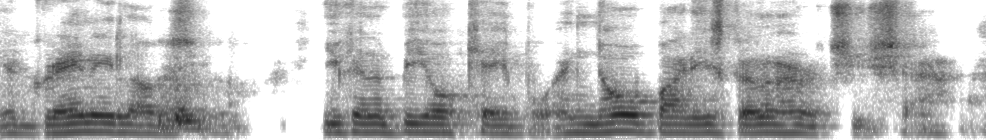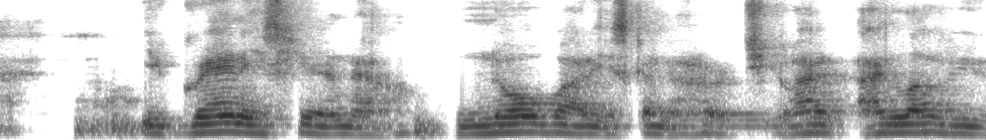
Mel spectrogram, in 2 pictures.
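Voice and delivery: put-on quiet, soft, close-sounding Cajun accent. Recalling his grandmother leaning close to comfort him, speaker quotes her: put-on Cajun accent. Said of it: "In this Cajun accent".

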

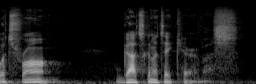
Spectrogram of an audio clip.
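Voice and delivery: put-on whisper. Retelling what mom said in the empty restaurant: imitating a whisper. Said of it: "they kinda whisper".

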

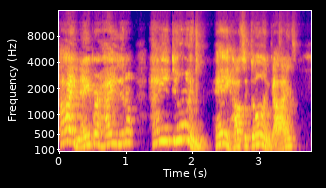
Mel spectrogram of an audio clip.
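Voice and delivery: put-on cheerful tone. Mimicking neighbors with money greeting each other, mock-happy greeting. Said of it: "They're gonna fucking talk happy".

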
